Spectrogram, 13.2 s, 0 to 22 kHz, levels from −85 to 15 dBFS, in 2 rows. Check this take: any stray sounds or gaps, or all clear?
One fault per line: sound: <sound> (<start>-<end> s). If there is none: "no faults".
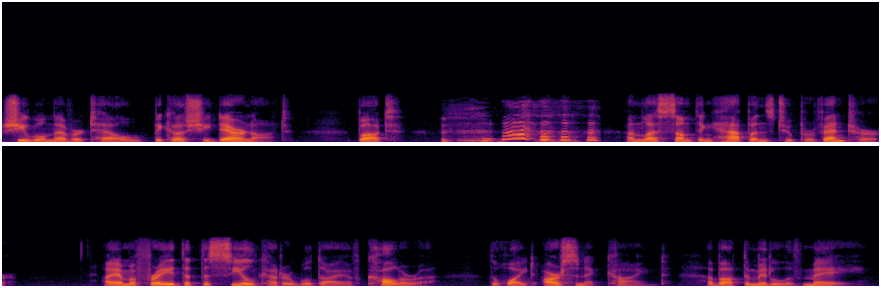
sound: laugh (3.3-4.5 s)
